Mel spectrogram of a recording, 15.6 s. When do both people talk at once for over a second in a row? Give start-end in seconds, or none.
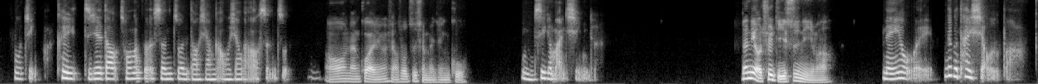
none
